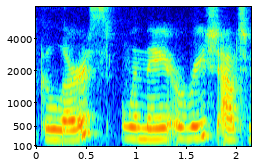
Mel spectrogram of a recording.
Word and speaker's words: Glirst: it's wrong i apologize but i believe it's pronounced glirst when they reached out to me i was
